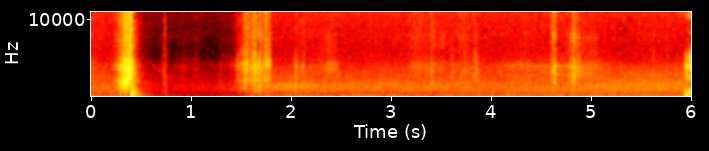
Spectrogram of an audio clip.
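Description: A full-size Glock pistol is pushed into a thermo-molded, Kydex-style plastic holster. A sharp knock about half a second in is followed by a few faint clicks as the gun locks into place.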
